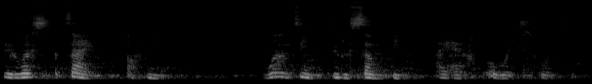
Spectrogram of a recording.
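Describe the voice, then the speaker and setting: A woman giving a dramatic poetry reading in halting phrases, swinging between soft and loud. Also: low-pitched, steady tone, rough recording. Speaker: poetry reader. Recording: faint background noise.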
